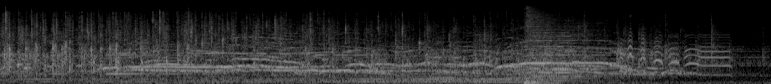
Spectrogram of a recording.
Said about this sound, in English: All around you, framed in the mirrors, the crowd applauds.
